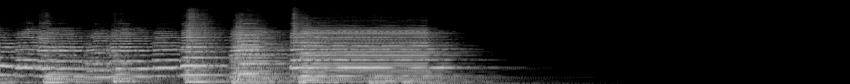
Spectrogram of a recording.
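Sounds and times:
instrumental ensemble playing slow foxtrot: 0.0 - 5.5.

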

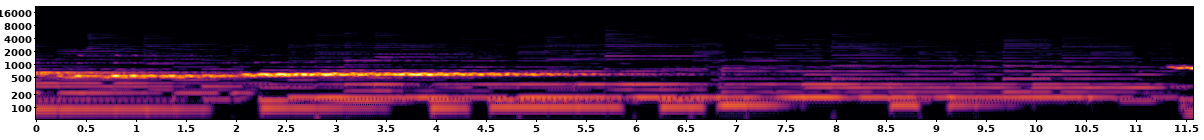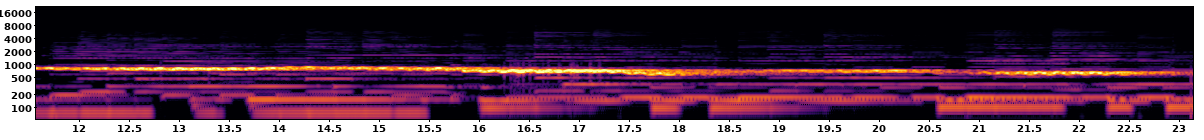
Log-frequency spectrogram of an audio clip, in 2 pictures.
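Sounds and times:
theremin: 0.0 - 6.6, 11.4 - 23.1.

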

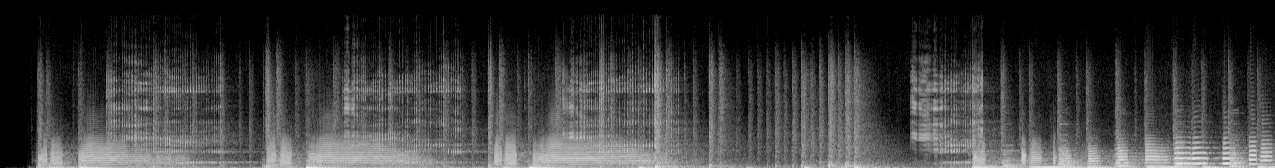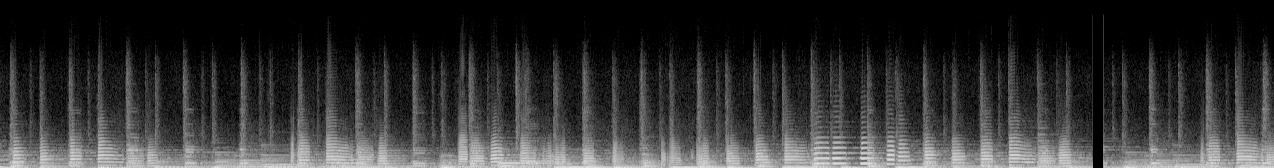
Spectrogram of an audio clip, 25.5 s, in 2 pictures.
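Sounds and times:
instrumental ensemble: 0.4 - 25.4.

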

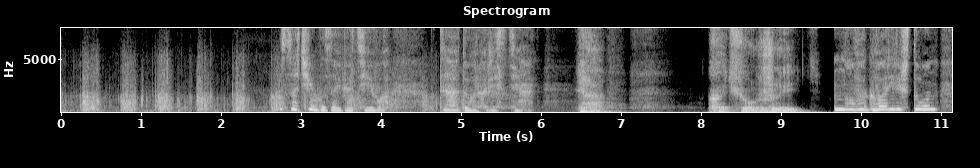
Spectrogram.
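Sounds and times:
honour guard marching in step with heavy footfalls: 0.0 - 5.8
speech: 2.8 - 6.8, 8.2 - 11.1.

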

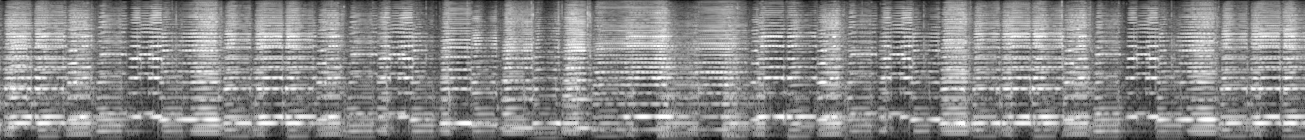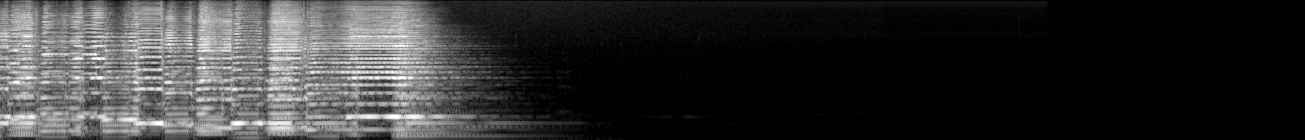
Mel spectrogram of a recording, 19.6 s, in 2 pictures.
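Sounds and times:
Irish polka: 0.0 - 13.8.

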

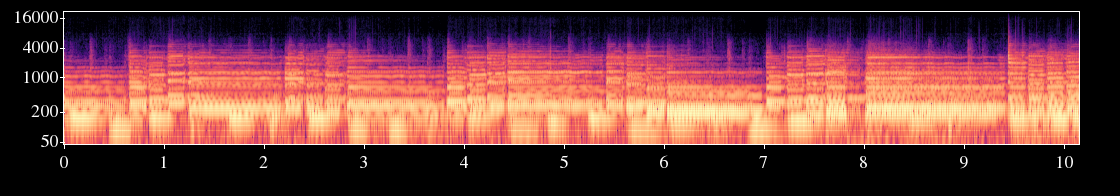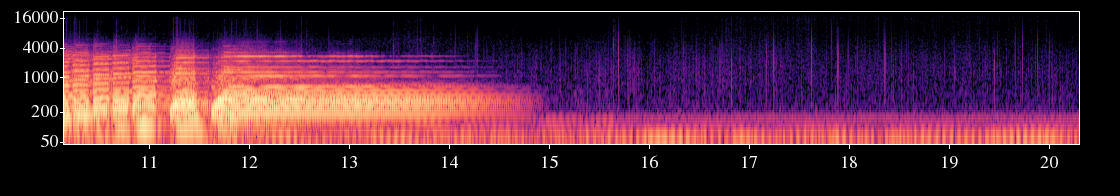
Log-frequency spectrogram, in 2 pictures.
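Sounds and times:
polka music: 0.0 - 14.8.

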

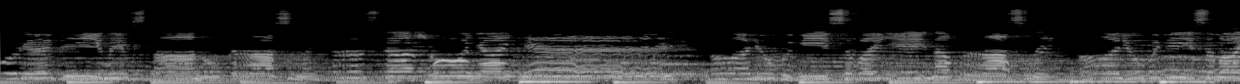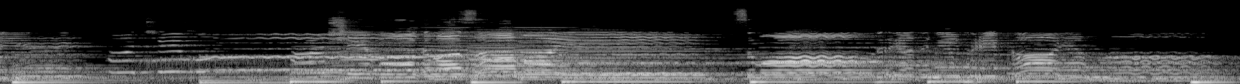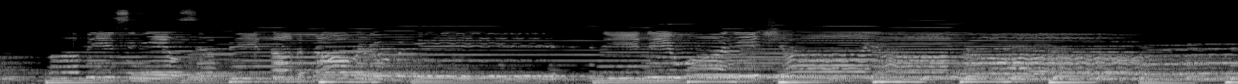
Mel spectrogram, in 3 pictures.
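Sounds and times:
vocal trio singing: 0.2 - 30.4, 31.2 - 37.0.

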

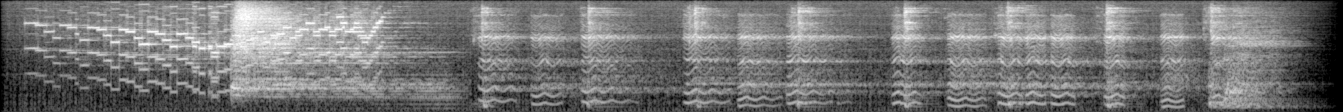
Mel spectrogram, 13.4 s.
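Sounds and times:
organ: 0.1 - 13.1.

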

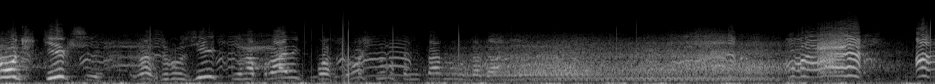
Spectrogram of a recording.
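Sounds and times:
speech: 0.0 - 6.0
low rumbling drone: 4.1 - 9.2.

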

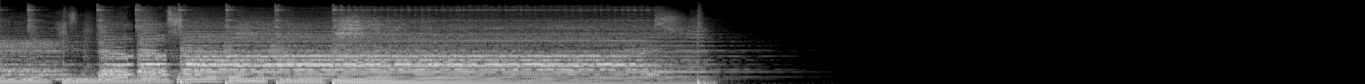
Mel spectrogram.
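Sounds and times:
waltz music: 0.0 - 7.9.

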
